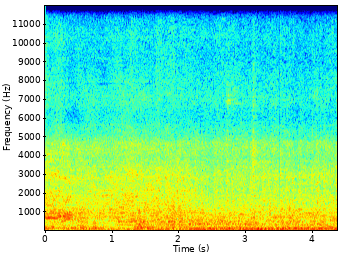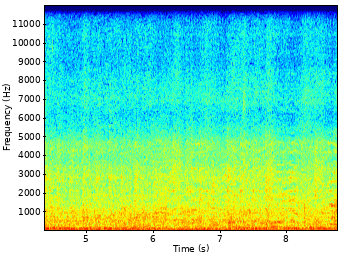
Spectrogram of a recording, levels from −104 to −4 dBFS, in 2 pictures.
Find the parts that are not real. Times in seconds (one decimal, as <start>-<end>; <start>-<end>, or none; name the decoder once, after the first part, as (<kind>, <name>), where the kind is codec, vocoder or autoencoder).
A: 0.0-1.7 (codec, DAC); 6.0-7.1; 7.8-8.8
